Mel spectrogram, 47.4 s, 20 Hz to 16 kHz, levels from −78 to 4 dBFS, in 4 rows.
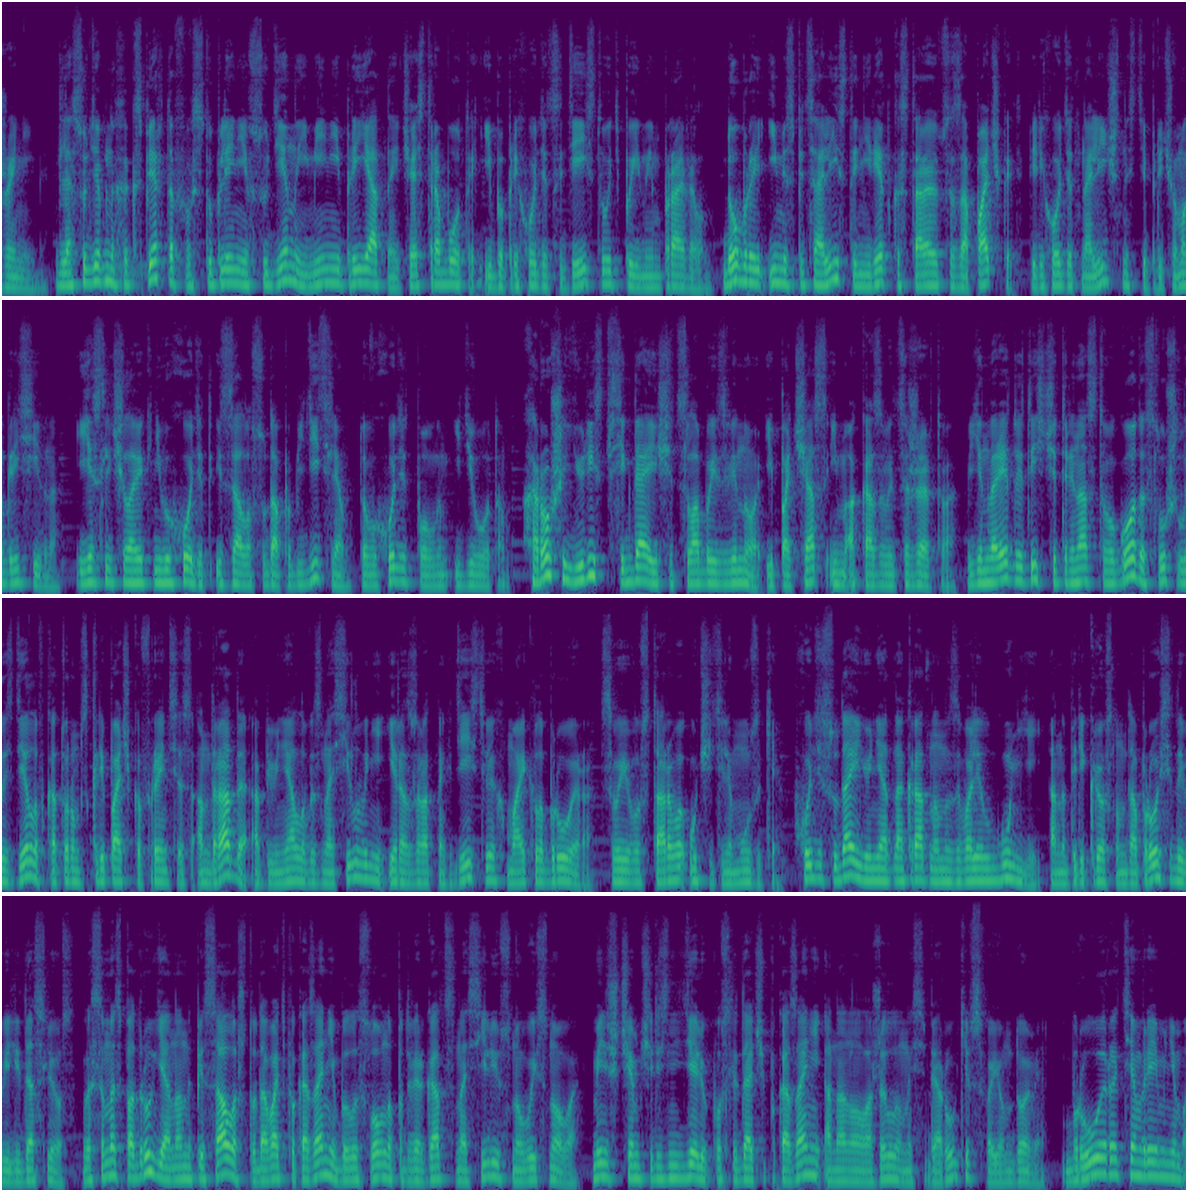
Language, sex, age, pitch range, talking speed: Russian, male, 20-39, 100-125 Hz, 155 wpm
